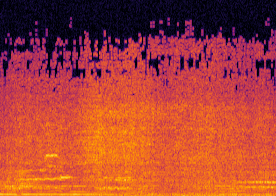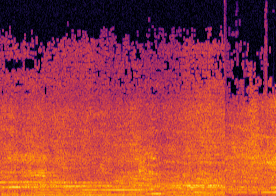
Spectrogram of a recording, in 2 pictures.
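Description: Waterfalls roar and rush.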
